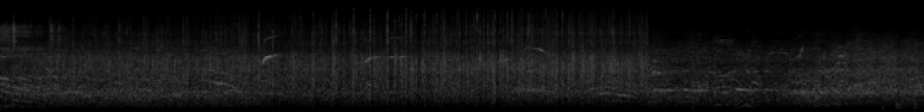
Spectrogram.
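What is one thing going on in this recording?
A large crowd cheers and chants loudly in a stadium.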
